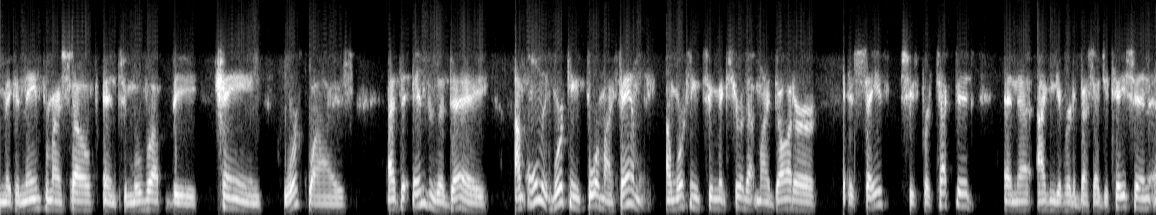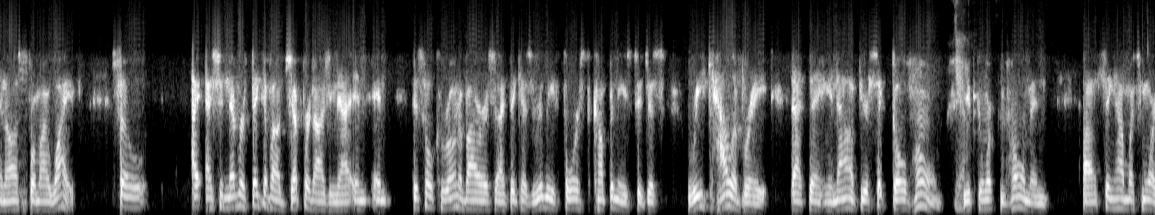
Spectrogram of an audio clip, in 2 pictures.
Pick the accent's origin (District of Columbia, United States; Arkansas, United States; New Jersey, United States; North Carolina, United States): New Jersey, United States; moved away as an adult; now in Brooklyn, United States; I'm from New Jersey, but I live in Brooklyn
